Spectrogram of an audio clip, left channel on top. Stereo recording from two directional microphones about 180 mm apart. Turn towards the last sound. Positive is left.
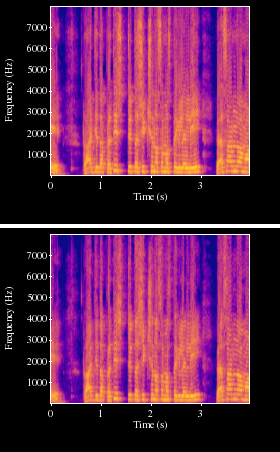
turn(degrees=20)  # may be behind; listen again after turning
